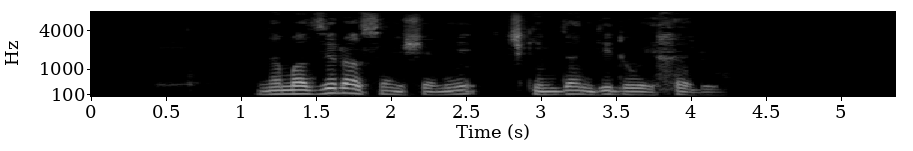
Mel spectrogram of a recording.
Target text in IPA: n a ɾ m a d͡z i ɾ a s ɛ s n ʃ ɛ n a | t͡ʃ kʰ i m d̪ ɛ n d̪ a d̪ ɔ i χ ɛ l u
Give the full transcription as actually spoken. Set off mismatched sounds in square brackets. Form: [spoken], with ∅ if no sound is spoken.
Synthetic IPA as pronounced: n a [∅] m a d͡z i ɾ a s ɛ [∅] n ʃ ɛ n [i] | t͡ʃ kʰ i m d̪ ɛ n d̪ [i] d̪ ɔ i χ ɛ l u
